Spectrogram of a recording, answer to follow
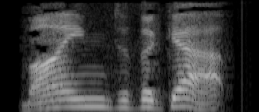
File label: "Mind the Gap", Male; D n B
